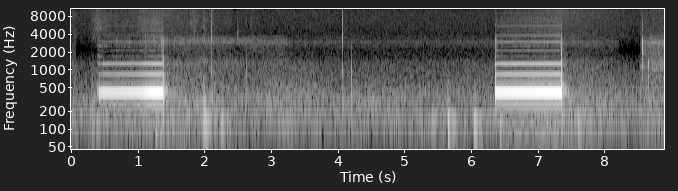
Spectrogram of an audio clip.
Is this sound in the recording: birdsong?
no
